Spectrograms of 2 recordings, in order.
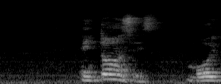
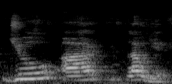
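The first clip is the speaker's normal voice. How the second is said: You are lawyer drawn out slowly; teacher slowing down You are lawyer; slow model; much slower than usual. Shown as a demonstration. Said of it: "Ahí estoy diciendo".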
